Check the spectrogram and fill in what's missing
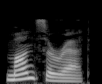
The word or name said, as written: monserrat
